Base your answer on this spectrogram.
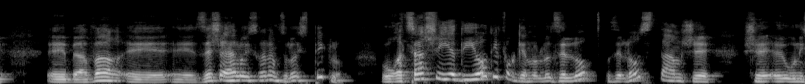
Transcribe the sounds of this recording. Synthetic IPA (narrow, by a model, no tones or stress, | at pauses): ebeavaʁezeʃeajalo̞is̬ʁaelimzelo̞ispiklo̞ | huʁat͡saʃejed̪ijo̞t̪jifaʁɡe̞nolzelo̞zelo̞st̪amʃe | ʃeuni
